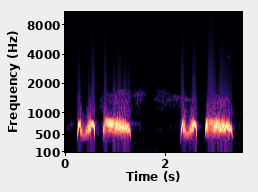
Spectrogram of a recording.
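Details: Cooing of a Spotted dove with thổ-style voice, used to prompt decoy birds to answer: two phrases of a quick wavering double note then a drawn-out level coo, separated by roughly two seconds of quiet.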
